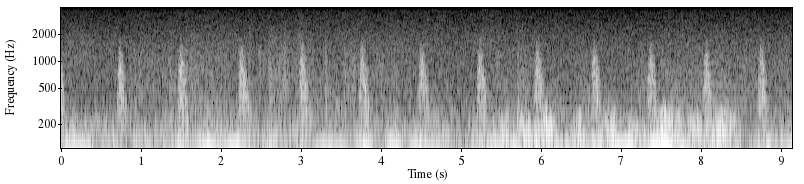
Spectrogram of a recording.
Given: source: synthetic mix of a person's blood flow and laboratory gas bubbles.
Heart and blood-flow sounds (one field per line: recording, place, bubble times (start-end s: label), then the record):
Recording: Doppler ultrasound of blood flow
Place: subclavian vein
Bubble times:
no bubbles
From the record:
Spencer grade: 0 (complete lack of bubble signals)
